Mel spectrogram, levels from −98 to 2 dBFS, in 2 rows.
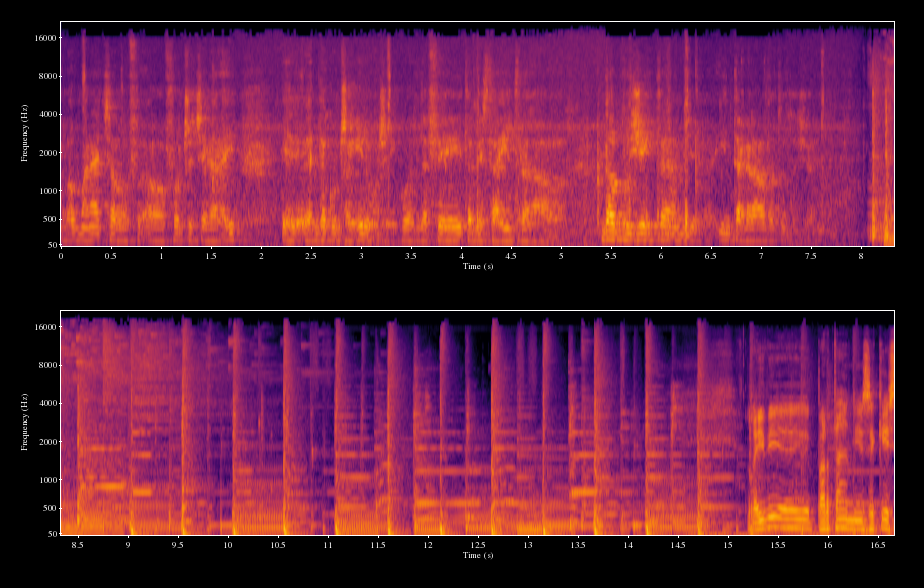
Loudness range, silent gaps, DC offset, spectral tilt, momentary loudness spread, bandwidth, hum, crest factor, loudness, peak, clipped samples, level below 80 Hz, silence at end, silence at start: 3 LU; none; under 0.1%; -4 dB/octave; 11 LU; 19 kHz; none; 22 dB; -25 LUFS; -4 dBFS; under 0.1%; -38 dBFS; 0 s; 0 s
